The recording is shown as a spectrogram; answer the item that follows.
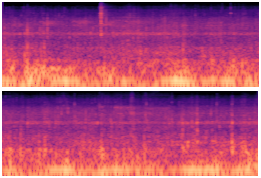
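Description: Wind noise on the microphone of a camera riding along on a mountain bike moving down a dirt singletrack, with scattered small clicks and rattles from the bike and its tyres on the trail.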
